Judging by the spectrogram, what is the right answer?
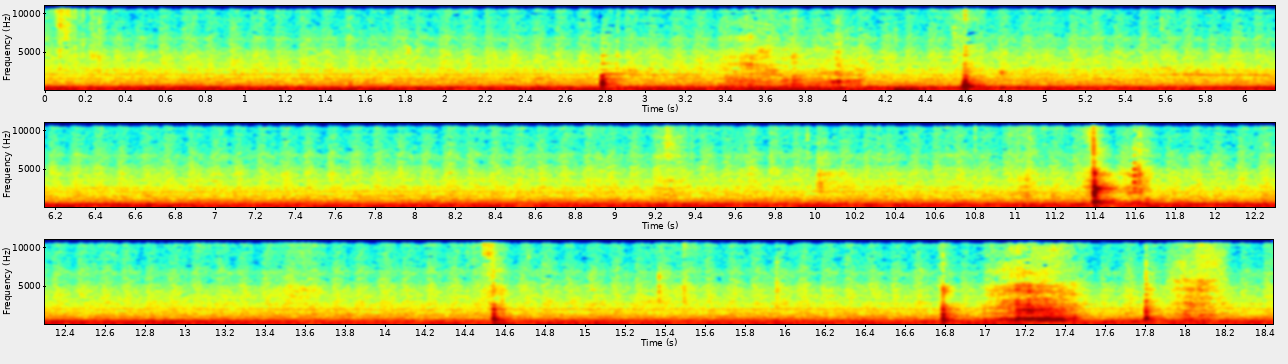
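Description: Kitchen knife working a boiled sweet potato on a wooden cutting board: a few scattered light knocks and taps, then a short scraping cut near the end. A steady hum runs underneath.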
